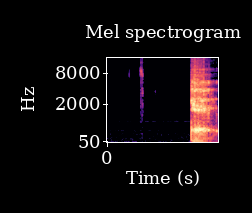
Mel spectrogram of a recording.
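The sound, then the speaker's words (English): A single loud, rough burp after drinking arabica coffee, bursting out abruptly and lasting about half a second, preceded by a faint short click in otherwise near silence. “Coffee gives me the burps.”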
